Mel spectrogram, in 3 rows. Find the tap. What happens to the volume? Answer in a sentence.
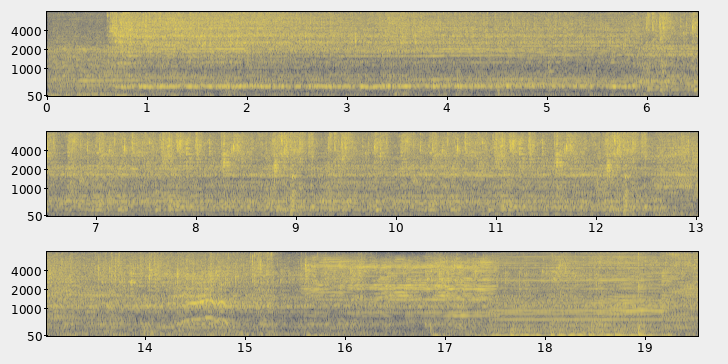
The loudness of the tap goes down.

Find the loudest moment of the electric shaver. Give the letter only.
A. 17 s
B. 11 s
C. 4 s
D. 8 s
A.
